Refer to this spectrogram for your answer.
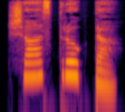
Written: ಶಾಸ್ತ್ರೋಕ್ತಿ

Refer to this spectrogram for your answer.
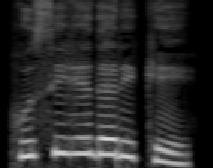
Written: ಹುಸಿಹೆದರಿಕೆ

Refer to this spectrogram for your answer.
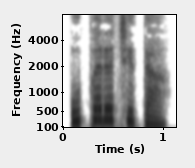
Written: ಉಪರಚಿತ

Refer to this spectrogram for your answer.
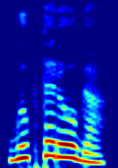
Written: ಕೋಪೋದ್ರೇಕ

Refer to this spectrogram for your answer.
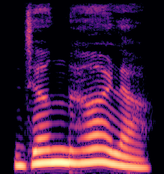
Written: ಜೊಂಗುಳಿ

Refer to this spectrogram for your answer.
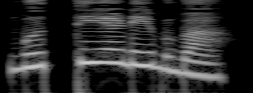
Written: ಬುತ್ತಿಯಡಿಬ್ಬ

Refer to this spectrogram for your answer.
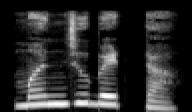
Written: ಮಂಜುಬೆಟ್ಟ

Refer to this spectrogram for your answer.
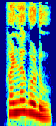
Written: ಕಳೆಗೊಡು

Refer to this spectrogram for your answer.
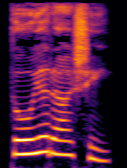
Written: ತೋಯರಾಶಿ

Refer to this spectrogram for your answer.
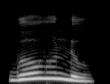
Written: ಗವುಂಡಿ

